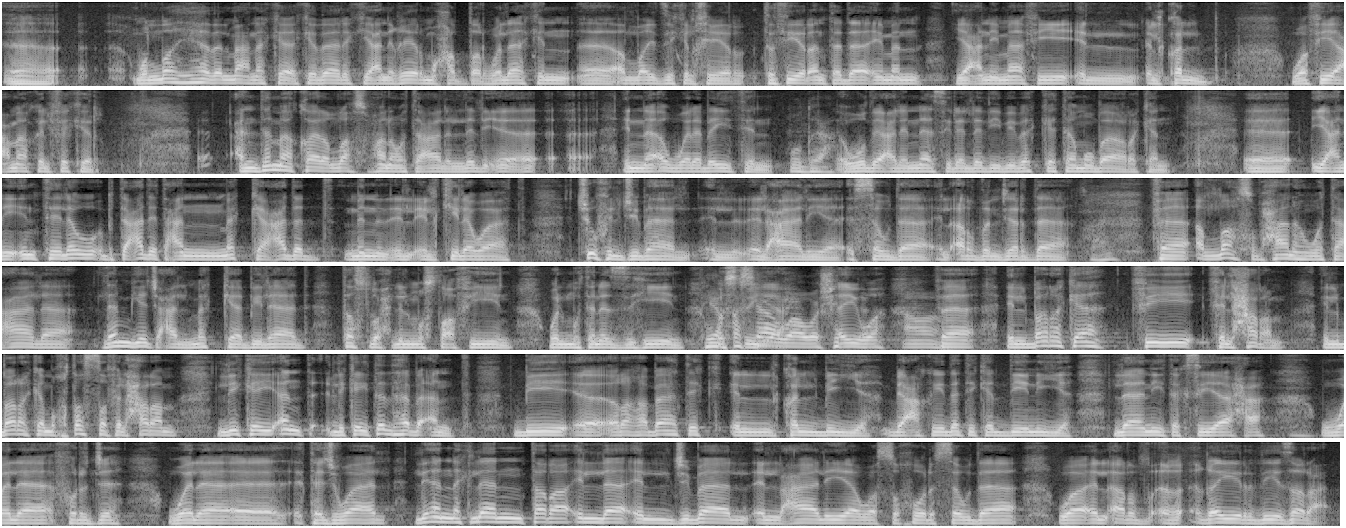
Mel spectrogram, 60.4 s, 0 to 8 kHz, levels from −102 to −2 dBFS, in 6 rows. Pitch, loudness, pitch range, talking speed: 110 Hz, -20 LUFS, 105-120 Hz, 100 wpm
